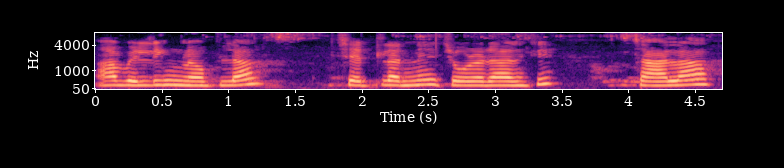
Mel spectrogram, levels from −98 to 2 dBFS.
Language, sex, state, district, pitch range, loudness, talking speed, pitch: Telugu, female, Andhra Pradesh, Annamaya, 215-245 Hz, -14 LUFS, 90 wpm, 230 Hz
